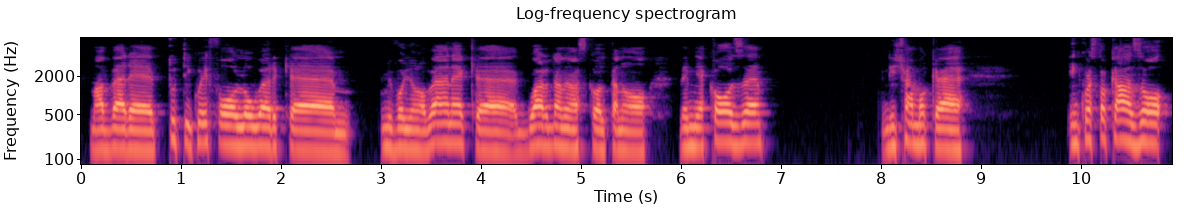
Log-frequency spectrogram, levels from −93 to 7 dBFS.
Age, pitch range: 20-39, 145-180 Hz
